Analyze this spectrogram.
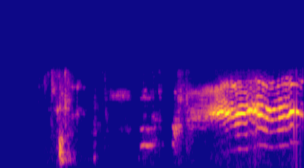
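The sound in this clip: A young child fussing and crying, with short whimpering sounds breaking into a sustained, wavering wail that grows louder toward the end.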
